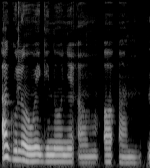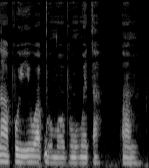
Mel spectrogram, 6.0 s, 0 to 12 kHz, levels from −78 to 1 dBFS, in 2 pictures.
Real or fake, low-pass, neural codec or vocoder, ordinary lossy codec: real; none; none; none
